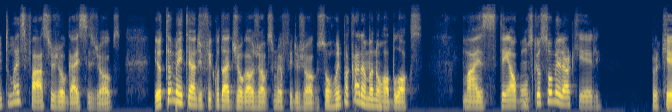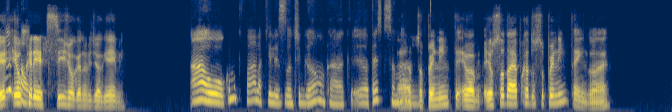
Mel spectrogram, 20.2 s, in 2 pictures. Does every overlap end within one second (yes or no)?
yes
